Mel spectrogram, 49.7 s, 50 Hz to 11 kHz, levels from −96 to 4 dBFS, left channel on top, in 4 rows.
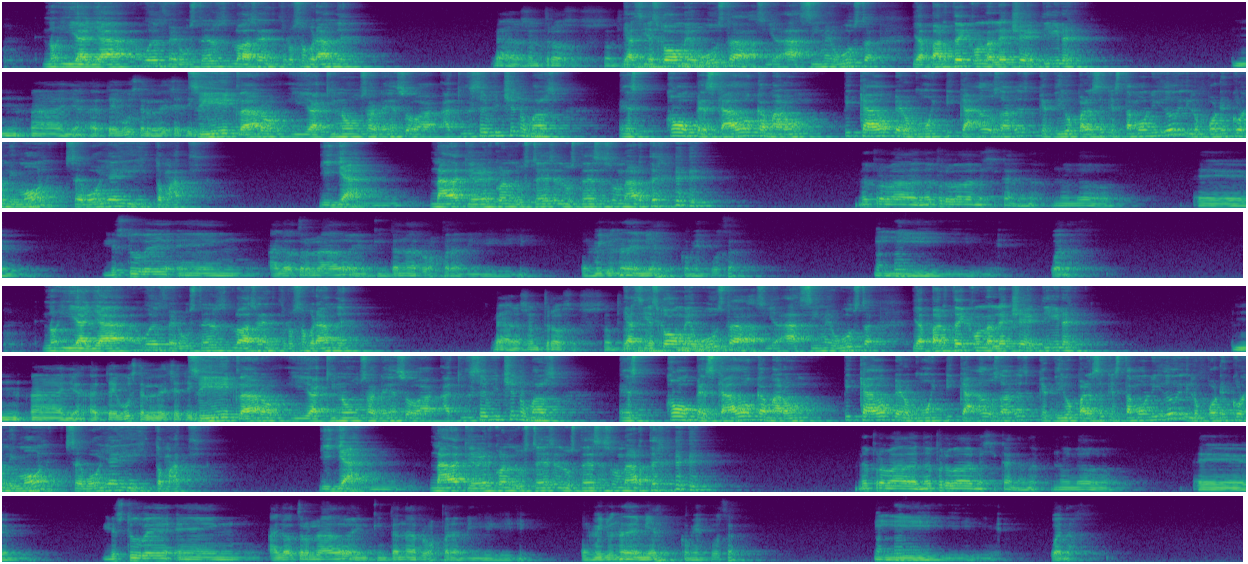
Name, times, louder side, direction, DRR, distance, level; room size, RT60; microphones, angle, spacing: voice 1, 0.4-3.5 6.2-10.8 14.3-18.0 18.6-18.8 19.1-26.8 28.1-28.5 29.2-31.9 46.2-46.4, equal, 10° right, 2 dB, 0.7 m, -22 dB
voice 2, 1.3-1.6 4.9-7.3 12.3-14.5 28.3-29.0 33.4-36.0 36.8-37.7 38.3-42.6 43.1-44.7 46.0-47.3 47.8-48.1, right 3 dB, 45° right, 1 dB, 0.4 m, -27 dB
9.0 x 3.2 x 3.8 m, 0.82 s
head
